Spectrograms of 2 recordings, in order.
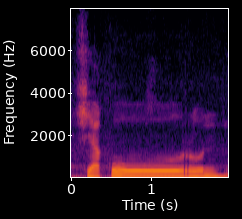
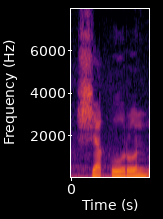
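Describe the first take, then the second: First: The u vowel is held long. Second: The u vowel is cut short. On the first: The speaker calls it right. "Jadi syakurun gitu" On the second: The speaker calls it wrong. "Bukan syakurun"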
